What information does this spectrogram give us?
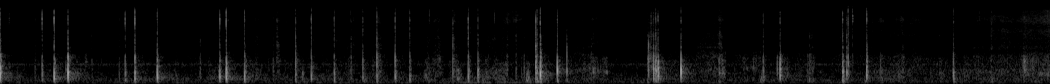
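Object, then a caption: Printed paper leaflet. Long pointed acrylic nails on both hands tap and scratch across an open printed paper museum leaflet with floor plans and small pictures, lying flat. About thirty sharp, dry clicks with no ring stand out over a faint, continuous papery scratching.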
